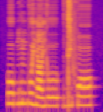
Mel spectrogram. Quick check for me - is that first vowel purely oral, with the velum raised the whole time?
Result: yes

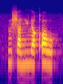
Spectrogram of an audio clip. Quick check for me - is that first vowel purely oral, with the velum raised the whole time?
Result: yes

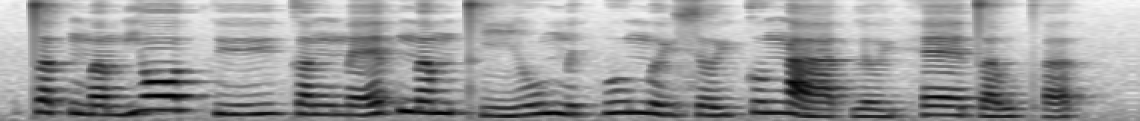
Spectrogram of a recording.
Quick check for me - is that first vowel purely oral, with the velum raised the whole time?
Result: yes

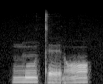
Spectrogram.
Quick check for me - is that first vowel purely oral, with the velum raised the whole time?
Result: no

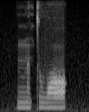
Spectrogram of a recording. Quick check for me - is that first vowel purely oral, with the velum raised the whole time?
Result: no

